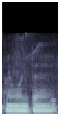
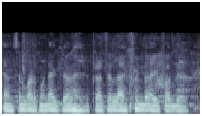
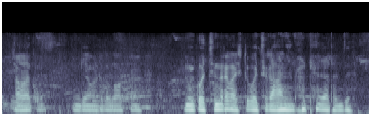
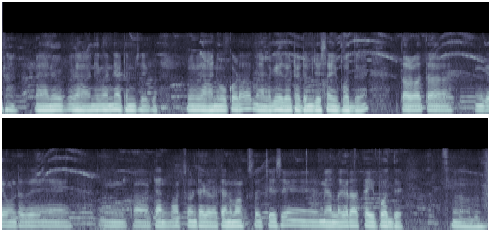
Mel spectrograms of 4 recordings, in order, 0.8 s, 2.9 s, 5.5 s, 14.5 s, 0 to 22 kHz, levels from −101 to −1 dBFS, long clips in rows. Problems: continuous background conversations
